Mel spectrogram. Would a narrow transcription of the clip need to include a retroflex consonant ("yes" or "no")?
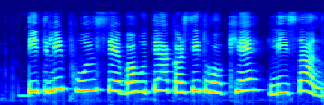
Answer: no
